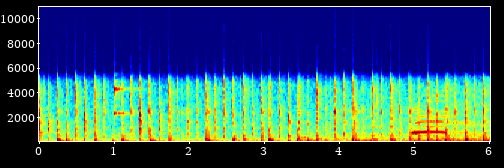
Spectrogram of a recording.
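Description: Music with a fast, busy drum beat, with a short high-pitched tone about five seconds in.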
